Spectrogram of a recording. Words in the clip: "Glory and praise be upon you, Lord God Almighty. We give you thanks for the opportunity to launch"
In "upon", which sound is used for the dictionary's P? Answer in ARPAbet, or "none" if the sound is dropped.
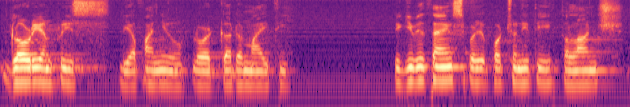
F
